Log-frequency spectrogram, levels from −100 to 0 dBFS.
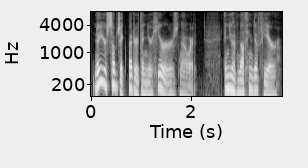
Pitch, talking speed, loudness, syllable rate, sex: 135 Hz, 235 wpm, -18 LUFS, 5.9 syllables/s, male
